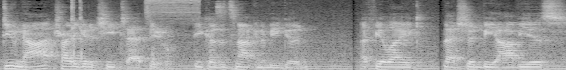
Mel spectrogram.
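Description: Over noticeable background noise, a man talks at a fairly quick pace in a flat, monotone delivery. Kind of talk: advice talk to camera. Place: studio.

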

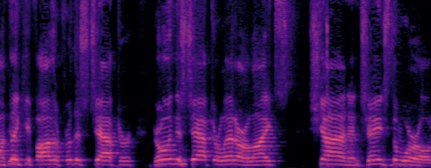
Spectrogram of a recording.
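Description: A man speaks in a raised, projected voice at a high pitch with a bright, sharp tone. His pace is fairly slow and his intonation fairly even. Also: hardly any pauses, quiet background. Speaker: prayer meeting host; guest. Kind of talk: prayer. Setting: video call. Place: home room. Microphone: video call.

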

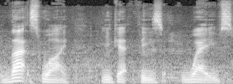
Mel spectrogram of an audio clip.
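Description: Light background noise sits behind a man speaking at a fairly slow pace. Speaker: presenter. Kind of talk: explainer to camera. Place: cafe.

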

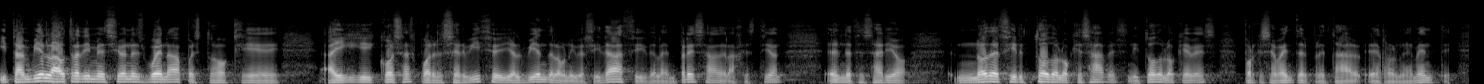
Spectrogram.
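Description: Moving at a moderate pace, a man speaks at a fairly low pitch with ordinary pitch variation. His tone is dark and mellow, and the background is quiet. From Spain, Segovia province; Spain. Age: 60s. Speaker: university rector; interviewee. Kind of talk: interview. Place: office. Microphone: lapel.

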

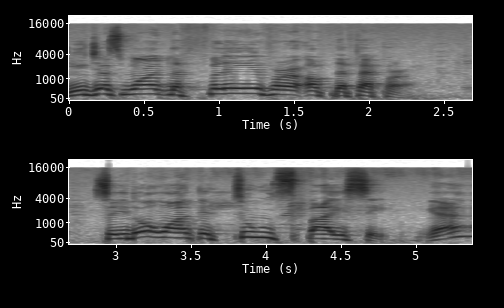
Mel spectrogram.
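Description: Speaking at a moderate pace, a man uses lively intonation, high pitch, and a dark, mellow tone. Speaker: host answering remote viewer. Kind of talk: casual explanation answering questions. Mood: friendly, joking. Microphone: camera far.

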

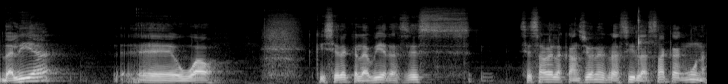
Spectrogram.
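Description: The tone is dark and mellow, with ordinary pitch variation and very even loudness. The pace is fairly slow, broken by long, frequent pauses. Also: man, fairly low pitch for a man. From Cuba. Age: 40s. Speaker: singer; interviewee. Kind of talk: interview. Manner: halting. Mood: relaxed storytelling. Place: studio. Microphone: lapel.

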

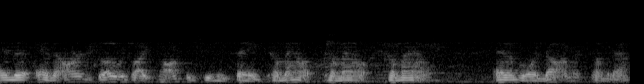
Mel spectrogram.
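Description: A man with a fairly low pitch and ordinary pitch variation speaks at a moderate pace, with audible room echo and light background noise. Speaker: radio caller. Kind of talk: personal story told to host. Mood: earnest, recounting strange dreams.

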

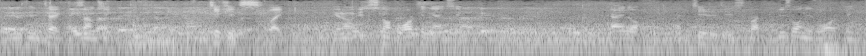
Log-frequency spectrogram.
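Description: Over loud background noise, a man talks at a moderate pace with long, frequent pauses, and the sound is dry with no echo. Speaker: travel vlogger. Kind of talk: casual vlog chat. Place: station. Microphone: phone near.

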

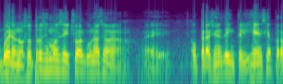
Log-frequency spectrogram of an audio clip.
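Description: Pitch varies an ordinary amount as the speech moves at a fairly quick pace. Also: man. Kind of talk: press statement. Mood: calm, formal. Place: hall. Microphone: handheld.

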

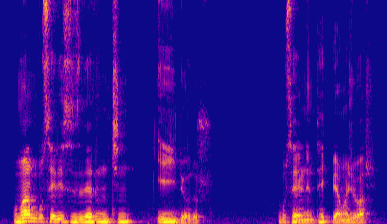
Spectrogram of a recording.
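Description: In a room with audible echo, a man at medium pitch talks at a moderate pace with ordinary pitch variation and long, frequent pauses. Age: 20s. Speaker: freelance data scientist and vlogger. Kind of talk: casual vlog monologue. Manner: animated, conversational.

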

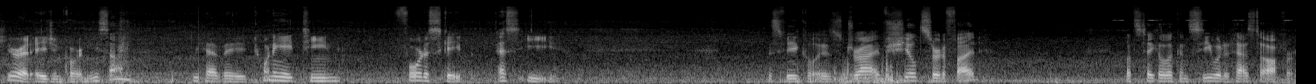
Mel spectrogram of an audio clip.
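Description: Over noticeable background noise, a man talks at a fairly slow pace with long, frequent pauses and ordinary pitch variation, in a dry sound with no echo. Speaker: car salesperson. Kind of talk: vehicle walkaround presentation. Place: street. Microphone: phone near.

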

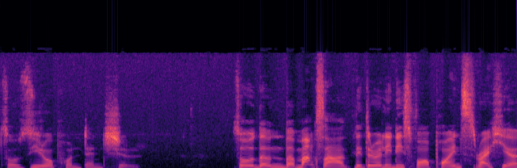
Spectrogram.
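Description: A woman speaks with an unremarkable speaking voice at a medium pitch, using ordinary pitch variation. The sound is dry with no echo, over a quiet background. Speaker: physics tutor. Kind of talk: tutorial. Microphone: headset.

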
